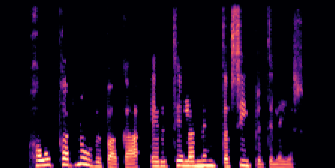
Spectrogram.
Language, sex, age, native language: Icelandic, female, 40-49, Icelandic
